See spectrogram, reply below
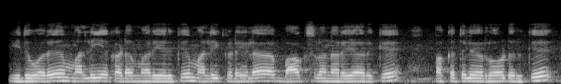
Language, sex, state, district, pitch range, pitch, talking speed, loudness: Tamil, male, Tamil Nadu, Namakkal, 140-155 Hz, 140 Hz, 130 wpm, -13 LUFS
